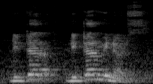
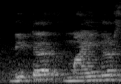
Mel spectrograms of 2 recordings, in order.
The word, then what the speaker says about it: determiners: तो डिटरमिनर्स okay, और से डिटरमाइनर्स भी कई लोग प्रोनाउंस करते हैं। पहले डिटरमाइनर्स प्रोनाउंस करते थे और अब डिटरमिनर्स प्रोवाइड करते हैं। क्या? डिटरमिनर्स प्रोवाइड करते हैं, पहले डिटरमाइनर्स प्रोवाइड करते थे।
